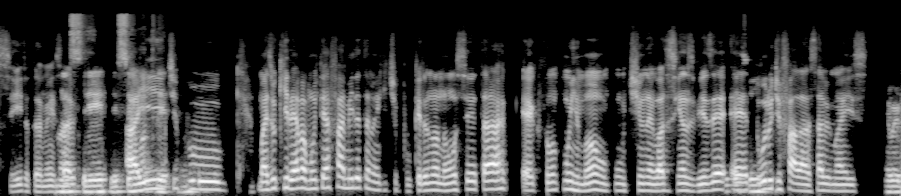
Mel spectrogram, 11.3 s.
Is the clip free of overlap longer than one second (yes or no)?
yes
